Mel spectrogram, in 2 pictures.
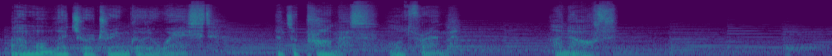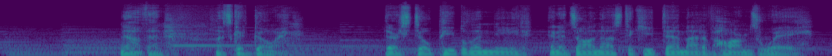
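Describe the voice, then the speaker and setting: A man voicing a world-weary, loyal warrior in a video game, talking in a measured, casual and earnest way. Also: deep voice, over music, lightly acted. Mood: reflective, resolute. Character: world-weary, loyal male revenant warrior searching for lost friend.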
